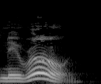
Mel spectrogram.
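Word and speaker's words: Neron (Νέρων): Well, Greek Nero is spelled N-E, giving you the English letters, N-E-R, long O, omega, and then there's an N on the end. It's Neron.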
